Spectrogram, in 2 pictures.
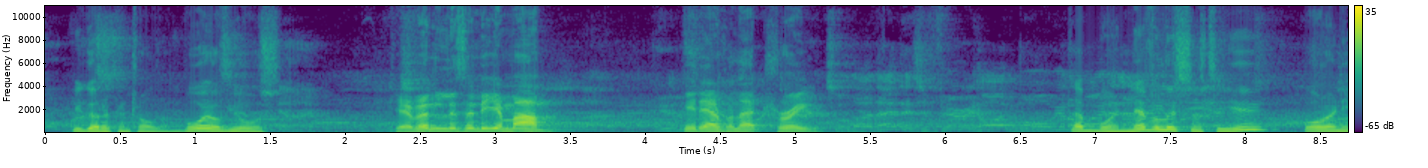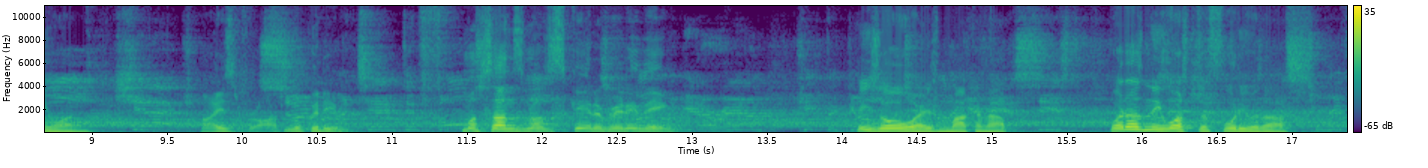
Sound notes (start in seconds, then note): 2.4 shouting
